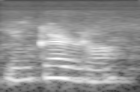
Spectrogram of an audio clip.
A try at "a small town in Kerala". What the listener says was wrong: Of a small town in Kerala. You have this tone pattern. The speaker in the story, like that. It shouldn't be there.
